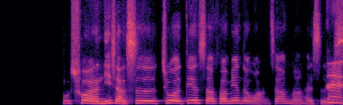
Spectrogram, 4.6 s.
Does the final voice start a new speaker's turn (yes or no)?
yes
